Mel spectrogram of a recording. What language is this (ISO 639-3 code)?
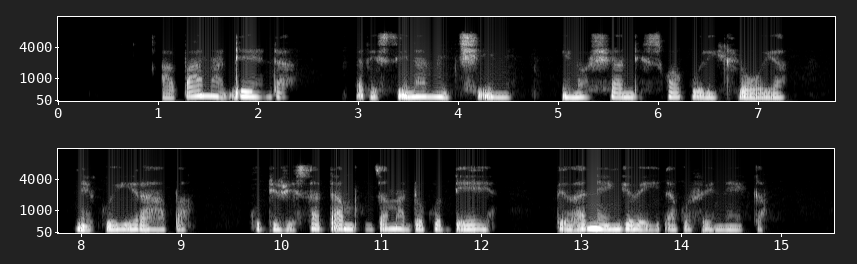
ndc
